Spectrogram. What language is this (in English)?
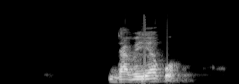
Nawdm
